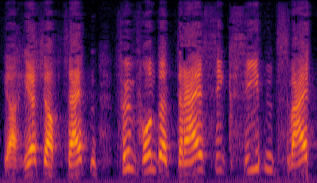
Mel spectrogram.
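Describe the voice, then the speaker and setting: High, husky, muddled caller. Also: male voice, expressive, normal speed, pushed and bright, heavily acted. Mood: impatient. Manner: rambling, muddled, insistent. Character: fussy, rambling, scatterbrained male telephone caller, insistent. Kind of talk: German comic radio play acting.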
